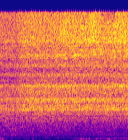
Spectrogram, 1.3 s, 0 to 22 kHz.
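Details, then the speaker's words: Samsung WindFree 2.0 indoor unit coil replacement: steady airy hiss as the flare fitting on the new coil's head is broken and its nitrogen holding charge releases, as expected. "It should have a nitrogen charge in it. You should hear the nitrogen come out. Exactly like"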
